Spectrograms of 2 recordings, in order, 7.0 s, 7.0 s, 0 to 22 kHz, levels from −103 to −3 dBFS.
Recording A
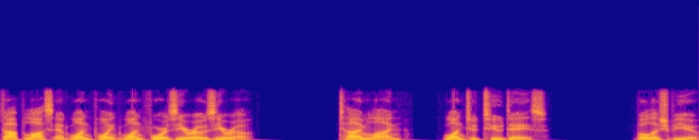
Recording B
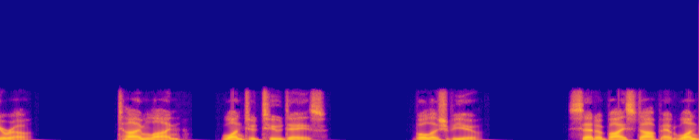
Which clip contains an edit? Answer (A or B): A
